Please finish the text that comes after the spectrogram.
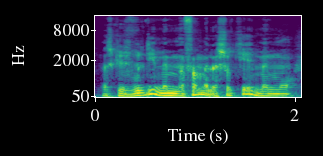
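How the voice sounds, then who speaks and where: A man's voice: lowish voice, very animated, rapid-fire, vocal fry, darkish tone. A middle-aged man from France giving a blunt, rambling monologue with many asides. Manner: blunt, conversational, full of asides and restarts. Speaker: online religious commentator. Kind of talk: casual monologue.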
